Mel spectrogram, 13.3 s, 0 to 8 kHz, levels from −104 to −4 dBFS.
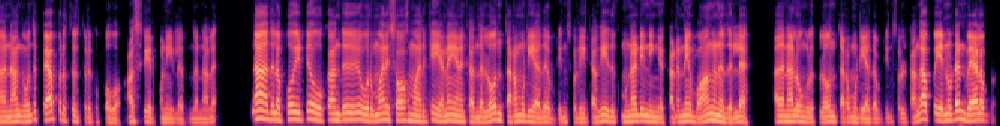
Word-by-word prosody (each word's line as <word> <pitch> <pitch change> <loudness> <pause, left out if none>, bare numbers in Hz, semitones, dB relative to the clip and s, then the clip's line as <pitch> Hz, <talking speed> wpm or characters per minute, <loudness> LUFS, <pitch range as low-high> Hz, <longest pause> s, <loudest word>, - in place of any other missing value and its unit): நாங்க 130 0 0
வந்து 155 +7 -3
பேப்பரு 175 0 +3
திருத்துறதுக்கு 110 -5 -8
போவோம். 105 -1 -5
ஆசிரியர் 120 -3 -4
பணில 105 -2 -5
இருந்தனால. 100 +2 -8 0.6
நான் 195 0 +9
அதுல 170 -2 +2
போயிட்டு 175 0 +1
உட்காந்து 160 +2 0 0.3
ஒரு 145 - +1
மாரி 160 +1 +2
சோகமா 150 -1 +1
இருக்கேன். 135 +4 -1
ஏன்னா 140 +3 +1
எனக்கு 120 -2 -2
அந்த 115 0 -1
லோன் 160 +2 +2
தர 125 +1 0
முடியாது 120 -4 0
அப்டின்னு 100 +4 -10
சொல்லிட்டாங்க. 110 +3 -4
"இதுக்கு 125 0 -6
முன்னாடி 135 +3 +2
நீங்க 115 -1 -1
கடனே 125 +4 +1
வாங்குனது 135 -3 +2
இல்ல. 120 +2 +2 0.5
அதனால 130 0 +2
உங்களுக்கு 115 -1 -4
லோன் 120 0 -2
தர 110 - -2
முடியாது" 100 -1 -2
அப்படின்னு 105 +3 -17
சொல்டாங்க. 105 - -3
அப்ப 180 -3 -3
என்னுடன் 165 +4 +3
வேலப் 150 -2 +4
125 Hz, 180 wpm, -24 LUFS, 110-150 Hz, 0.6 s, நான்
